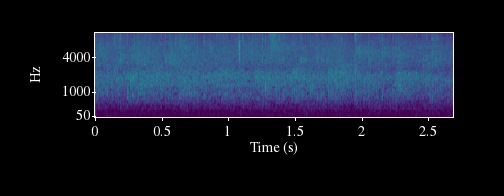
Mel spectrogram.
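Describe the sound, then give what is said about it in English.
An audience claps together to give the Lord a hand clap, a dense, steady wash of many hands, the applause sustained at an even level for the whole stretch without any voices. “So let's give the Lord a good hand clap today.”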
